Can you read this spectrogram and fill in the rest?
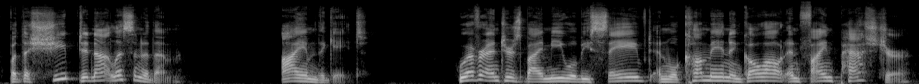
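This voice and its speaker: A man reading scripture and reflecting on it as a church devotional, speaking earnestly in deliberate, short phrases. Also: a little high, fairly bright tone. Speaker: church staff member giving a devotional.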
